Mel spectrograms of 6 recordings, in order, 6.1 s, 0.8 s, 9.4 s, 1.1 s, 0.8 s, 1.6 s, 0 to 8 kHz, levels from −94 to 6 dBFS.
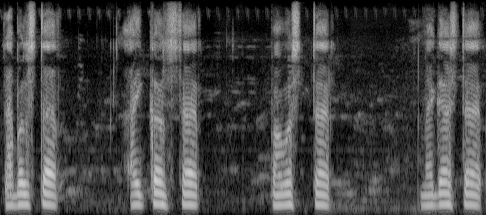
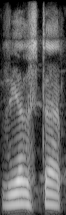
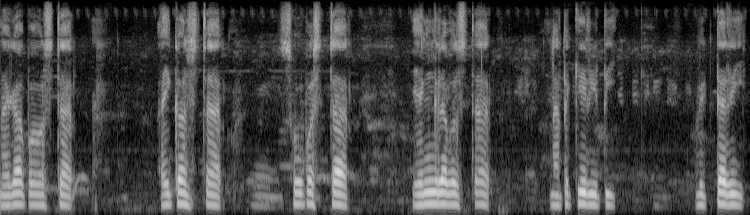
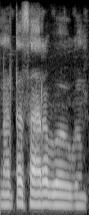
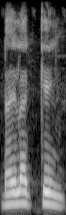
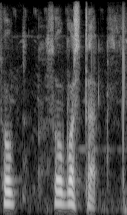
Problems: background conversations at intervals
